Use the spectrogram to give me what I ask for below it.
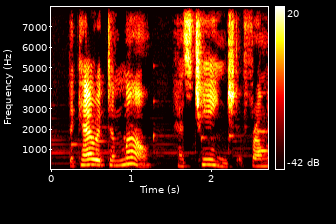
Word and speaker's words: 帽: But the point is that its pronunciation is 帽, which is the same as the whole character itself. So one part representing the meaning and the other part representing the pronunciation. The character 帽 has changed from its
